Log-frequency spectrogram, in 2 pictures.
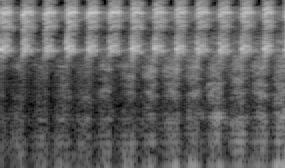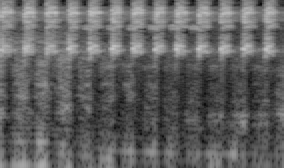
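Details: Male black cricket (jangkrik jantan) chirping in a fast, steady rhythm, more than two bright, high-pitched pulses each second across the whole stretch, with a faint low hum underneath.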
